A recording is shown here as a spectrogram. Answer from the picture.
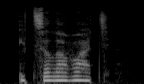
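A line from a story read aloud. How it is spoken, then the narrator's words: Barely audible whisper. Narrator (Russian): прошептала она тихо-тихо, так что даже сама не услышала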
